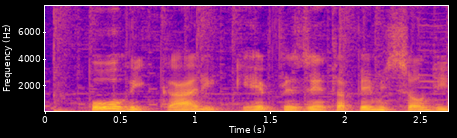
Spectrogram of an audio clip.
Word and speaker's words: Ohikari: É colocado o artigo O na frente do Hikari. Então, quando você se dirige ao objeto que é a Medalha da Luz Divina, você pronuncia o Hikari.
